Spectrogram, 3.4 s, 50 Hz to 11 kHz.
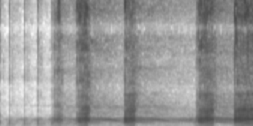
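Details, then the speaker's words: Husky 394 chainsaw blipped repeatedly to wide-open throttle. Revs rise cleanly, then burble and gurgle on top rather than screaming lean; healthy, slightly rich running. "hey friends listen to the nine four when I just fired up and rev it out of the would like just just crack on it and hold it hold it wide open just listen to it"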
